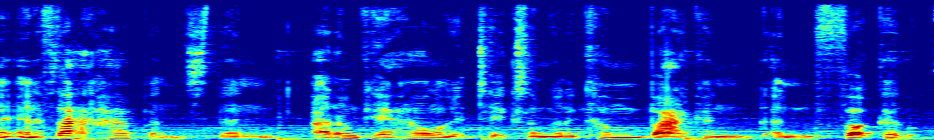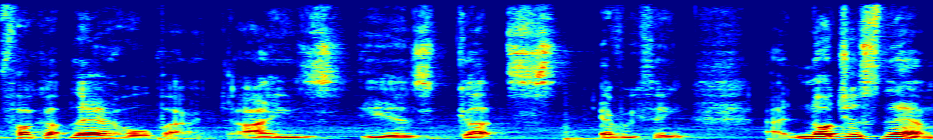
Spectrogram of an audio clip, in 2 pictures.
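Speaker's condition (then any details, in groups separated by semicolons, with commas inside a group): No condition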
